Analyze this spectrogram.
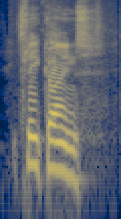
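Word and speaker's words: Coynes: Three Coins. And it's spelled like three, then it's C-O-Y-N-E-S.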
